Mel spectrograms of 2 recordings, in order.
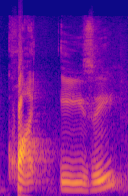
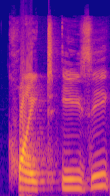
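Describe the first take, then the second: First: The t in quite is a glottal stop. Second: The t in quite is a clear t.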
